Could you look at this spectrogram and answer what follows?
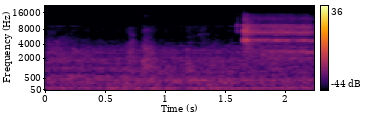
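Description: An Amtrak passenger train in Trainz Simulator 3, running through the Inyo Mountains, gives a steady low rail rumble and rolling wheel noise, faint and continuous, with a high tonal whine joining near the end.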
